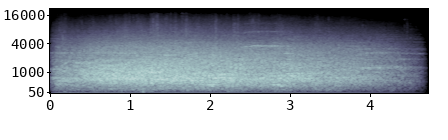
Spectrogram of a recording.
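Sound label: Basketball Crowd Reaction; SFX Kit; Crowds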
